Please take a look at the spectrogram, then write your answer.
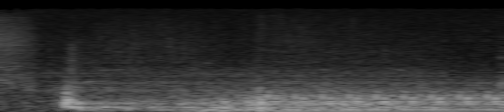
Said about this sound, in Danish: Jeg trykker på en startknap, og så starter dieselmotoren.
